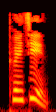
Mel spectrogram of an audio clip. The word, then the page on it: 推进: Chinese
